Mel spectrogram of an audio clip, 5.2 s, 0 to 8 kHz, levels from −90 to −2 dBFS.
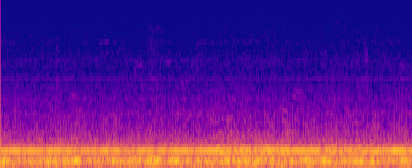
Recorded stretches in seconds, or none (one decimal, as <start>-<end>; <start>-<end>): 0.0-2.7; 3.6-4.0; 4.8-5.2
